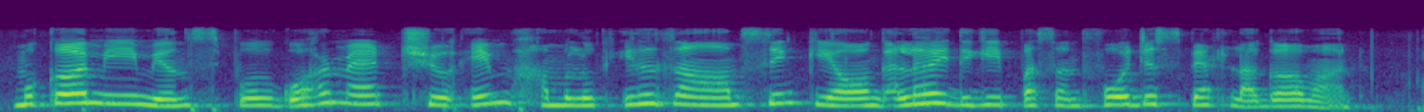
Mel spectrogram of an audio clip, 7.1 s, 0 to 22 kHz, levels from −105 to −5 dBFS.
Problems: constant background noise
